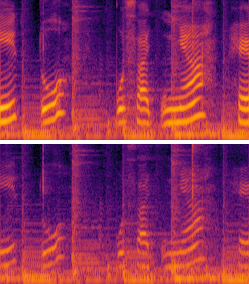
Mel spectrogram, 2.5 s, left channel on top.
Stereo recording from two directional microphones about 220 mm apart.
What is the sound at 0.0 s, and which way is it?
Music, 50° left (ahead or behind).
